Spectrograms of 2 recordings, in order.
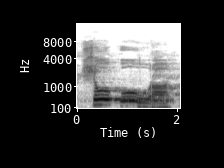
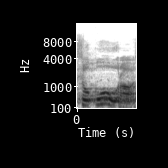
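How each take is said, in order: First: The first sound is a heavy sh sound. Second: The first sound is a light s sound. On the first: It means thanks or gratitude. The speaker calls it right. "Ini harus dibaca tebal" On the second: It means people drunk from alcohol. The speaker calls it wrong. "kalau dibaca tipis"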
